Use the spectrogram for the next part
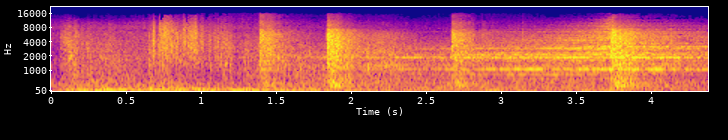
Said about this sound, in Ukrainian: А втім, за хмарним накипом чути і інший гул, глуха канонада. Насуваються дві грози.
